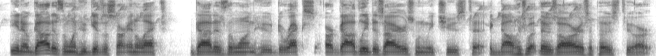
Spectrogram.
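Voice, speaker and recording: A man's voice: mid-range voice, darkish tone, dry recording. A man, a pastor, answering interview questions in an earnest, thoughtful way, often restarting his sentences. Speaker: pastor and area director, podcast guest.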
